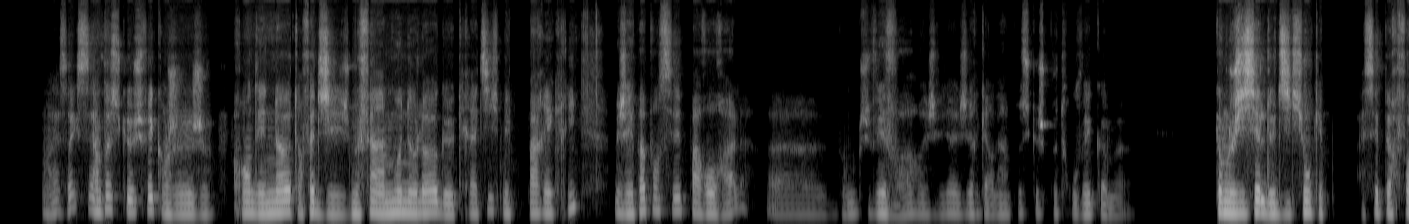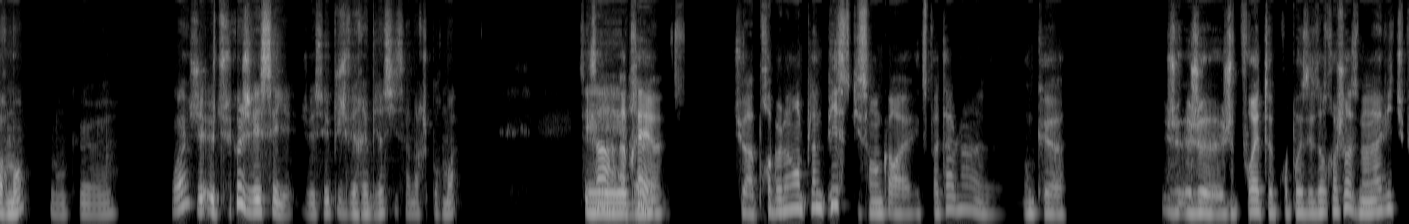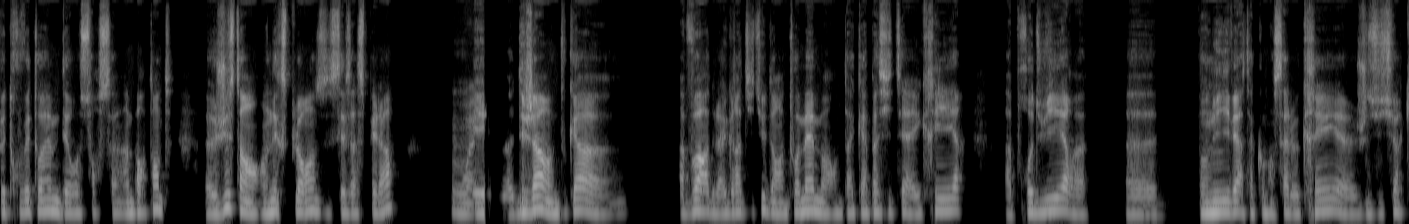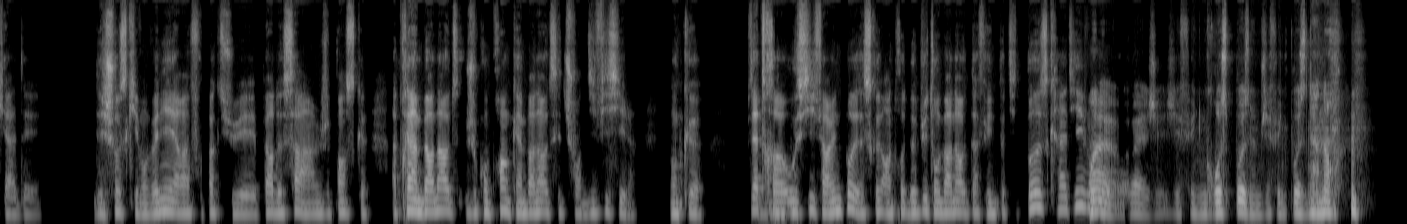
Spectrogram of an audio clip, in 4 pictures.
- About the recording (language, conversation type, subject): French, advice, Comment surmonter le doute après un échec artistique et retrouver la confiance pour recommencer à créer ?
- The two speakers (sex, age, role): male, 40-44, advisor; male, 40-44, user
- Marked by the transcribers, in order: laughing while speaking: "d' un an"; chuckle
